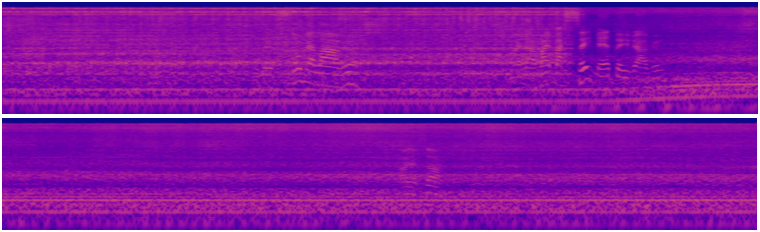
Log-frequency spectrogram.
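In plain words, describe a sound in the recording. A drill rod grinds into the ground.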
